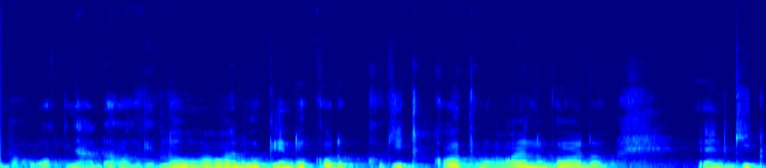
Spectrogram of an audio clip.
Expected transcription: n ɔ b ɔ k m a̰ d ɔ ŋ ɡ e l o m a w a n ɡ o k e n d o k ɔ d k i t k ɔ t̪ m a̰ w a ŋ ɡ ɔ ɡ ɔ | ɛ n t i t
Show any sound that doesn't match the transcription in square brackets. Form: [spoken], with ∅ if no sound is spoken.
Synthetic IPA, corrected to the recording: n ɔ [w] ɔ k [ɲ] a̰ d ɔ ŋ ɡ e l o m a w a n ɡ o k e n d o k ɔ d k i t k ɔ t̪ m a̰ w a [n] ɡ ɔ [d] ɔ | ɛ n [k] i t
